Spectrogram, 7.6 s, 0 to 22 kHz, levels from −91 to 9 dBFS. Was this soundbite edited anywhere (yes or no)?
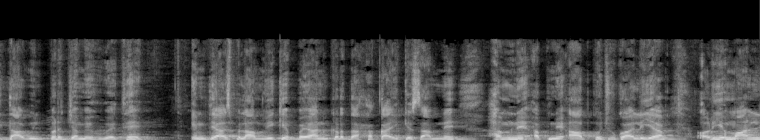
no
